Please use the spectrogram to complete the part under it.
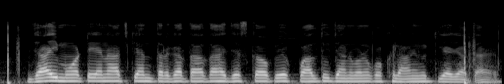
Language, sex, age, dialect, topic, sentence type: Hindi, male, 18-24, Awadhi Bundeli, agriculture, statement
